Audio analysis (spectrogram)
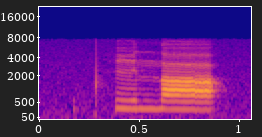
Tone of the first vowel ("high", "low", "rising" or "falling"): low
